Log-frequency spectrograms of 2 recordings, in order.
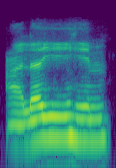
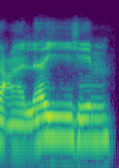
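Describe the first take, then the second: Both takes have the same delivery.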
